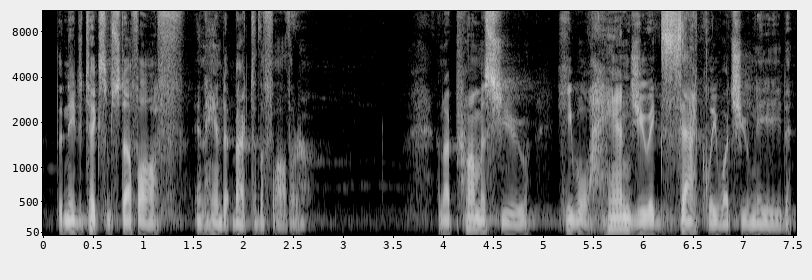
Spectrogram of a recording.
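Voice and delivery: soft, low, unhurried preacher guiding the room inward; preacher gently inviting the congregation to search their hearts, softly; quiet altar appeal. Acted. Soft invitation to reflect, low and unhurried.

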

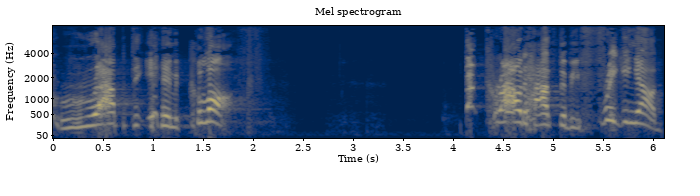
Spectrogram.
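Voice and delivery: high, loud, fervent preaching; full-force preaching. Acted. Pastor preaching the miracle to church, fervent full voice. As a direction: preach it to the rafters.

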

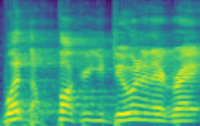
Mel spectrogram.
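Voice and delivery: mock outraged shout; screaming at the wall. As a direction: holler through the wall, fed up. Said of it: "I scream at the wall".

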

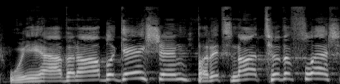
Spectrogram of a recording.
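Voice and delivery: high-pitched condemning preacher in the head; little preacher. Acted. Pastor voices the condemning preacher in his head, preachy. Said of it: "It sounds like this".

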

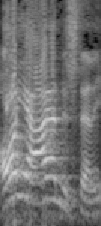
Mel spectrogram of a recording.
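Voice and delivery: high, loud, conspiratorial knowing tone; knowing reply. Retold or imitated. Shopkeeper knowingly humours the supposed celebrity, loud and high. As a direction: wink at him, you're in on the secret. Proprietor thinks he is hiding identity.

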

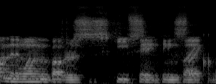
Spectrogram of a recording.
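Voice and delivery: ordinary talk

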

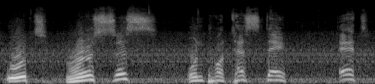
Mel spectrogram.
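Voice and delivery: high chanted incantation; spell incantation. Acted. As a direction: cast the spell dramatically. Wizard casting a spell.

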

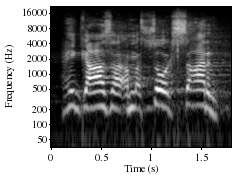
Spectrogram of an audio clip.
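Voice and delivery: bursting to share his news; excited kid brother. Acted. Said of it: "younger brother is saying".

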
